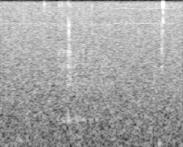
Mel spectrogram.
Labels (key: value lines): label: ambient
recorder: HydroMoth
